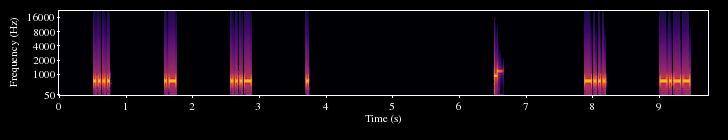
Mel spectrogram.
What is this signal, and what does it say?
Morse code, heard as a keyed tone, about 34 wpm, spaced as for 10 wpm, 690 Hz. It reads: HAVE BY
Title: 8x Character Spacing - Top 100 Words - 35wpm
